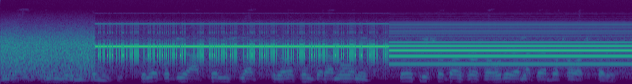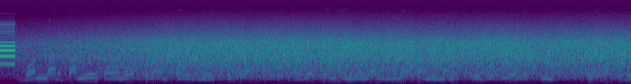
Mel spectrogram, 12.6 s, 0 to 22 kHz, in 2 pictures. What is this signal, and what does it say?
Weather fax (radiofax), 120 lines a minute, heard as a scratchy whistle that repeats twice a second.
